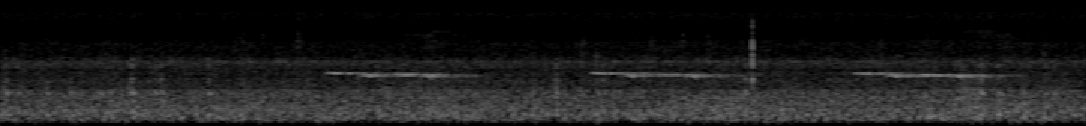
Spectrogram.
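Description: A bird gives three short, slightly falling whistled calls about two seconds apart, faint over a low hiss of natural ambience, with a single small click about five seconds in.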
